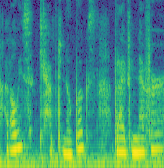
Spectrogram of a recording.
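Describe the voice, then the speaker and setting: A soft-spoken woman in a relaxed tone at a very slow pace. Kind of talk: ASMR soft-spoken talk to camera. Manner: soft-spoken, rambling, relaxed.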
